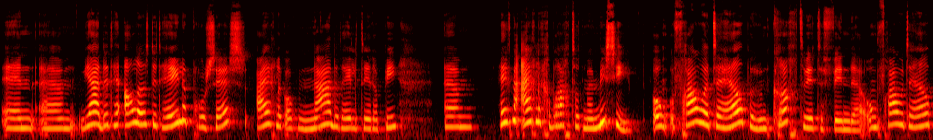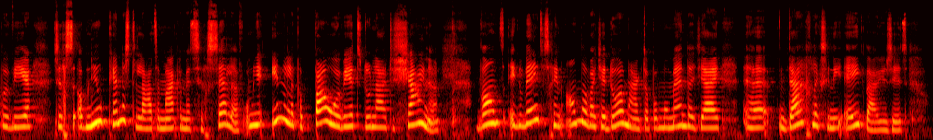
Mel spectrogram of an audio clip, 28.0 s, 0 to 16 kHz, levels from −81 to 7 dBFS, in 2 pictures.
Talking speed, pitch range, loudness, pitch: 155 wpm, 230-310 Hz, -28 LUFS, 260 Hz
